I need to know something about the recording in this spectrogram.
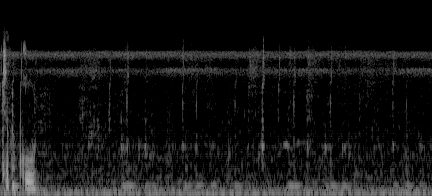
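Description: Steady, high-pitched insect drone in two shrill tones, with faint scattered ticks.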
